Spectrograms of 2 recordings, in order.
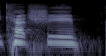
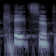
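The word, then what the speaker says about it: Cait Sith: It's supposed to be Ketchi. I guess Kate Sith is fine. Technically, that's the official pronunciation now.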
